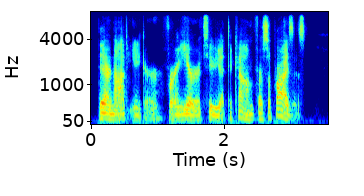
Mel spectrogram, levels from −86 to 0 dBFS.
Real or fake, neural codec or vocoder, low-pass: fake; codec, 16 kHz, 2 kbps, FreqCodec, smaller model; 7.2 kHz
